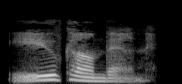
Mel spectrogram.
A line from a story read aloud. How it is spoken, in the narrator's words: she said hoarsely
